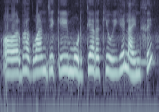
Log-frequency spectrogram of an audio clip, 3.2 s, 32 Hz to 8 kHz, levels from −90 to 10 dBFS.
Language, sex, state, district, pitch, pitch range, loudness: Hindi, female, Rajasthan, Jaipur, 235 Hz, 220-255 Hz, -13 LUFS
